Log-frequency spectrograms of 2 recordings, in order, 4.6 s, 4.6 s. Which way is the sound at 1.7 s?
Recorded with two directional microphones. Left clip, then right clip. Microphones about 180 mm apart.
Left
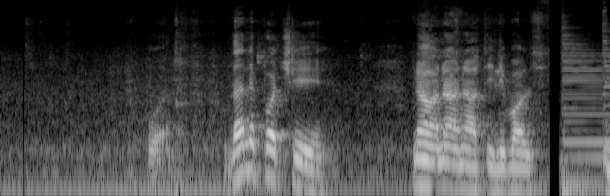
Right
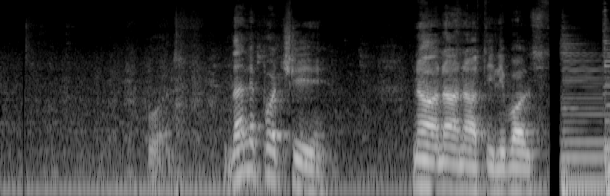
20° right (ahead or behind).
